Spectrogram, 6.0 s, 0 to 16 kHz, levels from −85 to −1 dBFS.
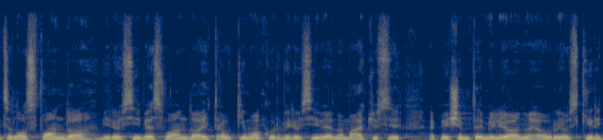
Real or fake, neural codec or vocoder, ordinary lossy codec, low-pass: real; none; AAC, 96 kbps; 14.4 kHz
